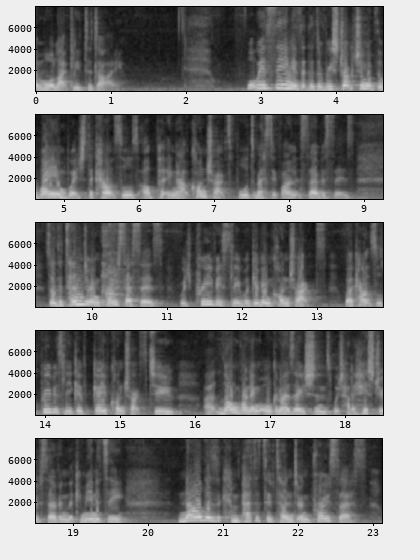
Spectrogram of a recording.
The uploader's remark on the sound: Recorded at Foyles, Charing Cross Rd, 23rd March 2016 at the second in the Our London event series in collaboration with Compass and co-hosted by Novara Media.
